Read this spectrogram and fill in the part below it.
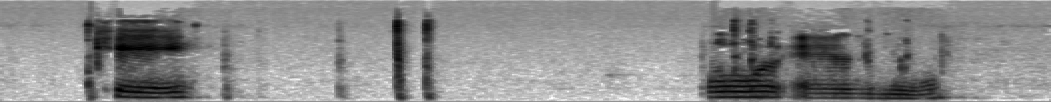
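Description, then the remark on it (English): A few sharp keyboard taps, two of them loud and quick together, as someone types an author's name into a chat, fall in a quiet gap between stretches of a voice humming or murmuring. “I'm typing in the name.”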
